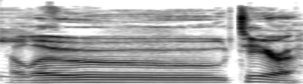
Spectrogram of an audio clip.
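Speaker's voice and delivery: light Midwestern twang, drawn-out hello. Opening the show, a co-host greets his fellow co-host with a little Midwestern twang. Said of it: "a little Midwestern twang in there".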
